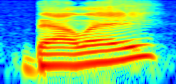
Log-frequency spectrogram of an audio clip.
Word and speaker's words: ballet: What silent letter ends these words? Ballet, debut, depot. – T.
